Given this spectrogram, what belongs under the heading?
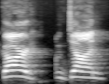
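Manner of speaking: loud, slow summons; calling the guard. Acted. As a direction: call out, done with this conversation. Calls out to the guard.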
